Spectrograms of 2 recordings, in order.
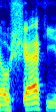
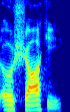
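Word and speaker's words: O'Shaquie: Foster but oh Sharky it's not even oh shaky it's pronounced oh Shockey oh isn't it the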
